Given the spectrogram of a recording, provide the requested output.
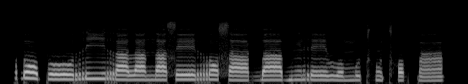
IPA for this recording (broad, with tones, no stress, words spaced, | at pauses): ɗɔ˦˨poː˨riː˦ ra˨la˨ na˨seː˦rɔ˦ saː˨ ɡ͡baː˦bĩ˦reː˦ βo˨mu˨tʰũ˨tʰɔ˨ k͡pã˨˦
